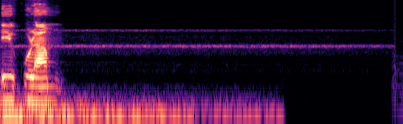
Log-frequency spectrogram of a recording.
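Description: Background soundtrack: a steady high electronic tone held for nearly four seconds over a low bass pulse. The bass fades out about three seconds in, and the tone stops suddenly just before the end.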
